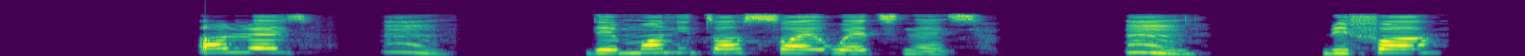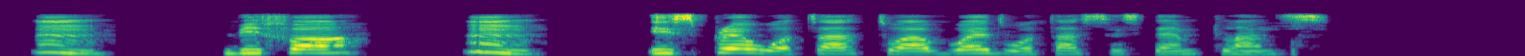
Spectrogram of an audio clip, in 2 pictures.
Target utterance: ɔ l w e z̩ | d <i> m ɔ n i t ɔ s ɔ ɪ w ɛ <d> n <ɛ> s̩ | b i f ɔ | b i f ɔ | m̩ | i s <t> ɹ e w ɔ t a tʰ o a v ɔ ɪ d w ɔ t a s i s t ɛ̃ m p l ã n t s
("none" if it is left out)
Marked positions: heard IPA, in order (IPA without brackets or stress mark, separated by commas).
e, t, ɛ, p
